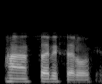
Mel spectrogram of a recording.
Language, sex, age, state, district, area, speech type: Kannada, male, 30-45, Karnataka, Belgaum, rural, conversation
